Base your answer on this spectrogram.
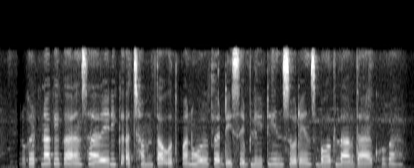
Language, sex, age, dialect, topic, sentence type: Magahi, female, 18-24, Central/Standard, banking, statement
